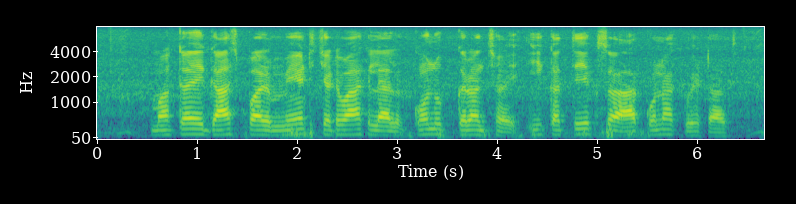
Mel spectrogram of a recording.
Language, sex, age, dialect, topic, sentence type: Maithili, male, 18-24, Southern/Standard, agriculture, question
